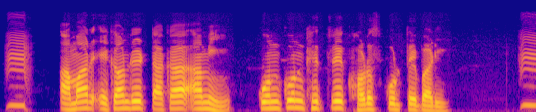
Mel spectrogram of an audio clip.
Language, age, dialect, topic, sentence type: Bengali, 25-30, Rajbangshi, banking, question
